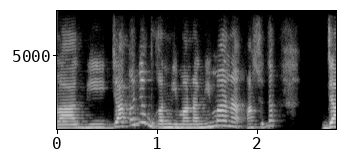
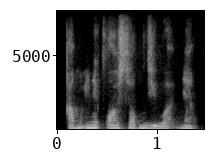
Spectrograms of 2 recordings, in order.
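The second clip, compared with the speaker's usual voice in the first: quiet repeat; 8 semitones lower, 7 dB quieter than usual. Shown as a demonstration. Repeating God's words to her spiritual daughter, softer and lower. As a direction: lower and softer, letting it sink in. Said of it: "saya bilang ya".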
